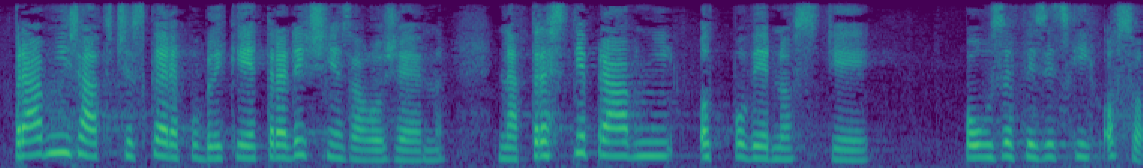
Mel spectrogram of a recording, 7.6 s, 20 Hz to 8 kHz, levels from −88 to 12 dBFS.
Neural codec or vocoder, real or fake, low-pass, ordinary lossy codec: none; real; 7.2 kHz; Opus, 64 kbps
